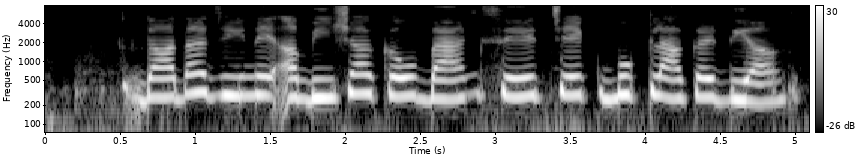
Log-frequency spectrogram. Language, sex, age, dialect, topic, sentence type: Hindi, female, 18-24, Awadhi Bundeli, banking, statement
